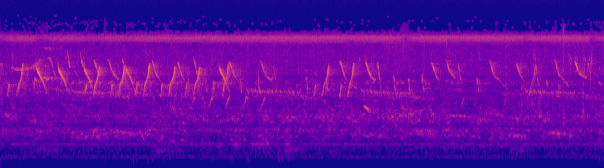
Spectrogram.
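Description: Birds chirping: many short, high, sweeping chirps, a few a second, some overlapping, over a faint steady hum.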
